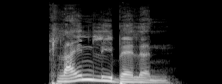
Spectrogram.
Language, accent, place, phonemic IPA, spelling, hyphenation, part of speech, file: German, Germany, Berlin, /ˈklaɪ̯nliˌbɛlən/, Kleinlibellen, Klein‧li‧bel‧len, noun, De-Kleinlibellen.ogg
- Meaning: plural of Kleinlibelle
